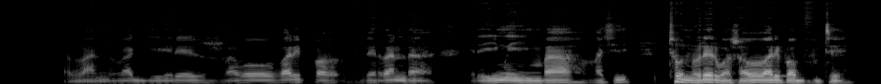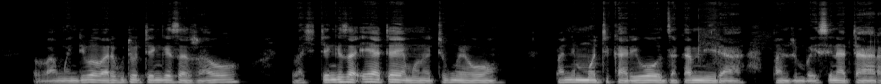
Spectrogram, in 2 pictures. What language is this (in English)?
Shona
